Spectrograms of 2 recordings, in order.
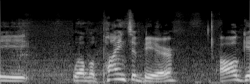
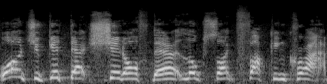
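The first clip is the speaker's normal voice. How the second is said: high, gruff, far-off yelling. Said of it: "he immediately turned back and goes".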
